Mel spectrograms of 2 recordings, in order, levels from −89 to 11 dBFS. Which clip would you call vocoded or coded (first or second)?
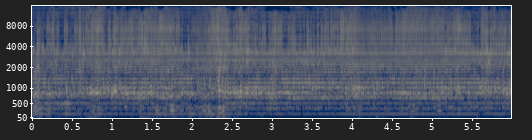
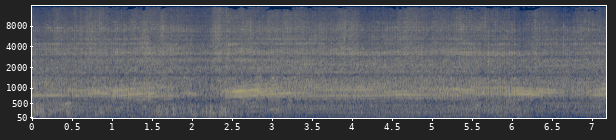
first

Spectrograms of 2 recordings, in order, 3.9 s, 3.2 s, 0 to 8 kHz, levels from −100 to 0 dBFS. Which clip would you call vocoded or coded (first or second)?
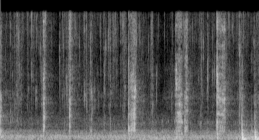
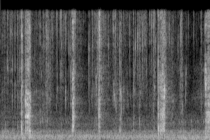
first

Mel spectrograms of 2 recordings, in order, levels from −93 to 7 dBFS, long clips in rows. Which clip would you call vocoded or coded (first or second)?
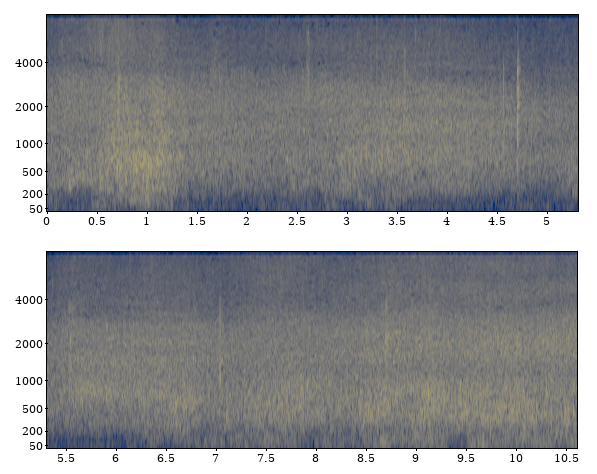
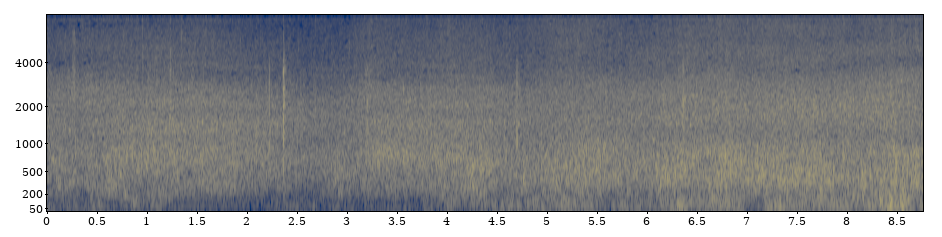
second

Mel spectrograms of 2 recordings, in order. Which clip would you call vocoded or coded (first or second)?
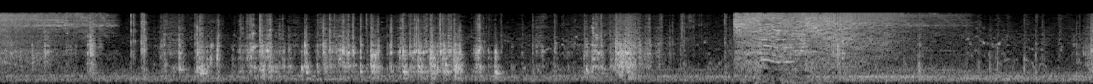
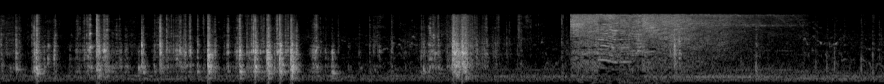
first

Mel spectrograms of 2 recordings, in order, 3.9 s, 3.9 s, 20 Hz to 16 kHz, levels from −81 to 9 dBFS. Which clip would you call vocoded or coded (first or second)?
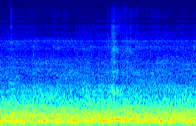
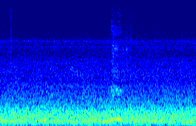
first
